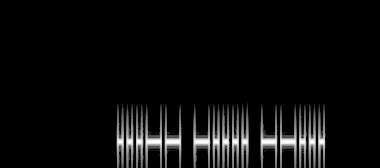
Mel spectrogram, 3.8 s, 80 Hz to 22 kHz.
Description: Morse code, heard as a keyed tone, about 25 wpm, 700 Hz. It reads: 367
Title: Common Cut Numbers - 3-Digit 25wpm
